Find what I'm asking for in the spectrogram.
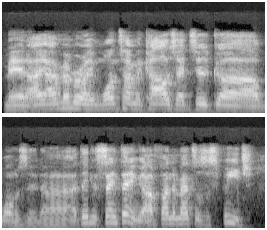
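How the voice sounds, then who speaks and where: A man hosting a podcast, chatting casually and telling animated stories with plenty of swearing. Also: on the high side, fast talker. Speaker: podcast host. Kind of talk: casual chat. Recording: dull lo-fi sound.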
